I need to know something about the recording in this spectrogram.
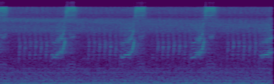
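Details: Tsukutsuku-boshi cicada calling energetically near Akisaizaki Station in Hiroshima Prefecture; shrill rising sweeps recurring roughly every second, separated by pulsing buzz, with a constant high-pitched background drone.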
